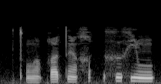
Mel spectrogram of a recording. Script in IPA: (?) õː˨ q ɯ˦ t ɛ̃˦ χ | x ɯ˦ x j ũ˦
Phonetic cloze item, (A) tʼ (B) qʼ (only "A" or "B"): A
